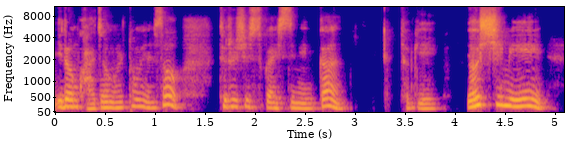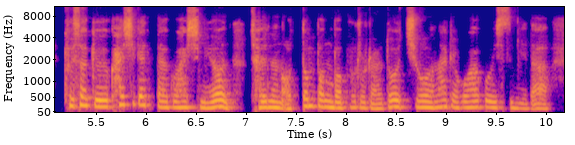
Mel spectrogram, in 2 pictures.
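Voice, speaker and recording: Medium-pitched, somewhat breathy woman's voice with a dark, mellow tone and ordinary pitch variation, over a quiet background. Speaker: childcare support center director presenting. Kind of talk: online briefing presentation. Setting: video call. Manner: fast.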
